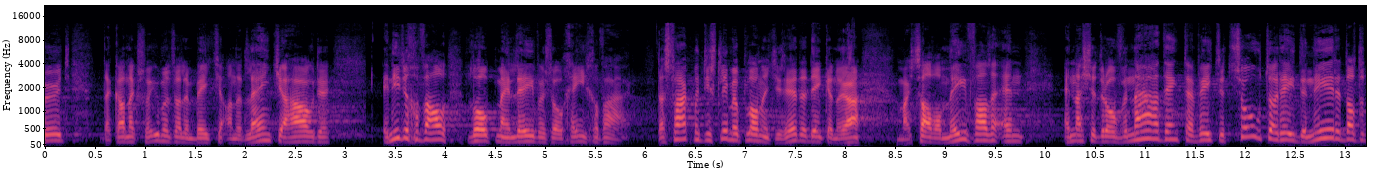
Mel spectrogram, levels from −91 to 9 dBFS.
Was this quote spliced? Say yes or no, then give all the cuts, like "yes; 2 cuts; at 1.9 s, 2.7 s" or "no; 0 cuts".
yes; 2 cuts; at 3.2 s, 8.5 s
